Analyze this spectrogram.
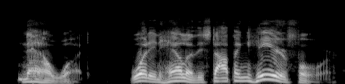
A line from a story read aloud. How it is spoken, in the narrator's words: he cried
